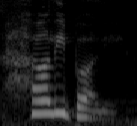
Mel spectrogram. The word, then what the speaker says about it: hurly-burly: All right, then, let's get to our last fun English word, which is hurly-burly. Now, this word is pronounced as Hurly-burly and not Hurly-burly, even though you see an R in those words.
